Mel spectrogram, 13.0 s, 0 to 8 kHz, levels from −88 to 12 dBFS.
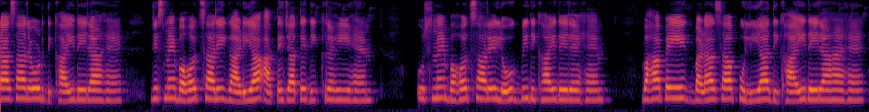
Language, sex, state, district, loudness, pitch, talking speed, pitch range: Hindi, female, Bihar, East Champaran, -24 LUFS, 230 Hz, 155 wpm, 225-245 Hz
